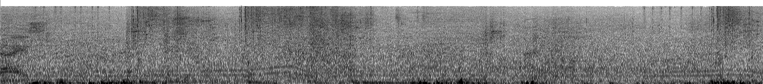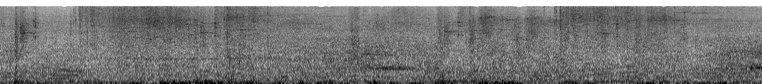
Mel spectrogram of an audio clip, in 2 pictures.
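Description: A rocket booster hisses in bursts.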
